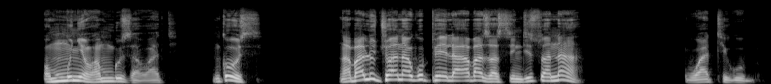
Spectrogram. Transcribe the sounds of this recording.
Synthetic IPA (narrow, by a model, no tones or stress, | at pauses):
omuɲɛwam̩βuza̰waːtʰi̥ | ŋkʼoːsi̥ | ŋaβalut͡ʃʼwanaɣupʰɛlaːβazasindʱiswana | watʰiɣuːβɔ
